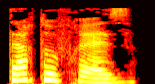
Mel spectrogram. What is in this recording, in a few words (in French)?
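"tarte aux fraises", French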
